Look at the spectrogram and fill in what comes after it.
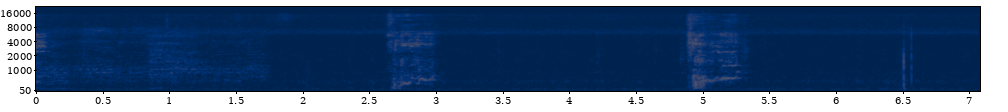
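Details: Dog after tracheal ring surgery with constant coughing while exhaling: two short harsh coughs a few seconds apart in a quiet room; persistent post-surgical cough.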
